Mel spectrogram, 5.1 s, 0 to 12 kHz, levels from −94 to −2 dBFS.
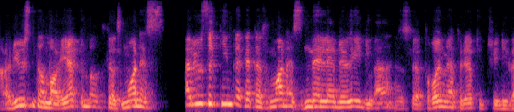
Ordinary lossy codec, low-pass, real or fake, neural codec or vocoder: Opus, 16 kbps; 10.8 kHz; fake; codec, 24 kHz, 0.9 kbps, WavTokenizer, medium speech release version 1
